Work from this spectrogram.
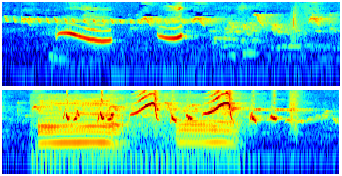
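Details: A calf gives two drawn-out, fairly high moos after a few whistled bird notes, while tame cows are herded toward the forest looking for food.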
